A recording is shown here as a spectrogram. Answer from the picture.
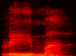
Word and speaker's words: lima: And then five is lima lema. Okay. Okay. Before six, we pronounce it nam.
